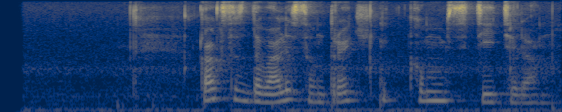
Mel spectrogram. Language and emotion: Russian, neutral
